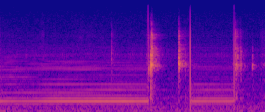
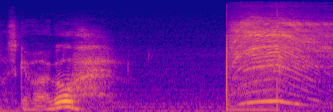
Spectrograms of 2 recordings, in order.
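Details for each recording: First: TEFAL coffee grinder powered on: steady low electrical hum or buzz with no blade spin-up; the motor hums but does not turn, shaft seized. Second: Tefal coffee grinder that previously only hummed, after freeing the seized motor shaft under the base label: short bursts then a steady, even high whir, no buzzing or labouring; motor spins freely and normally.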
